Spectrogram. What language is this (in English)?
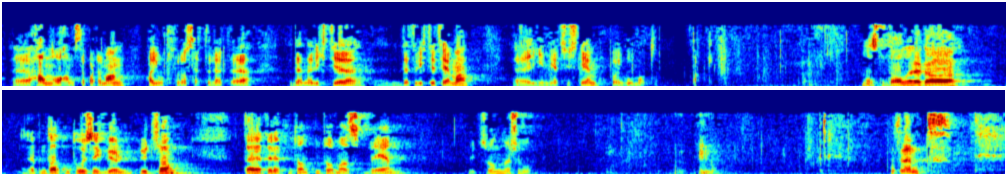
Norwegian Bokmål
